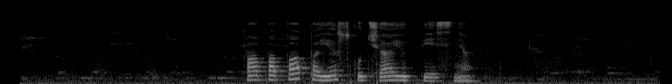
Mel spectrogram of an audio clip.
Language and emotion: Russian, neutral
